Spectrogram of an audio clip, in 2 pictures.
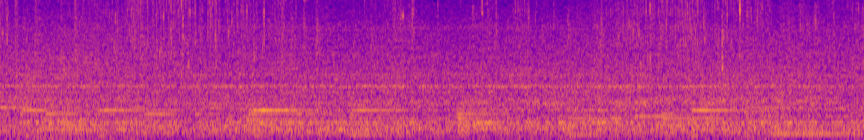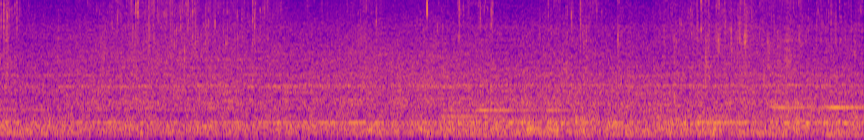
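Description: Whirlpool bathtub jets running, a steady churning of water and air through thick foam, with soft background music over it.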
